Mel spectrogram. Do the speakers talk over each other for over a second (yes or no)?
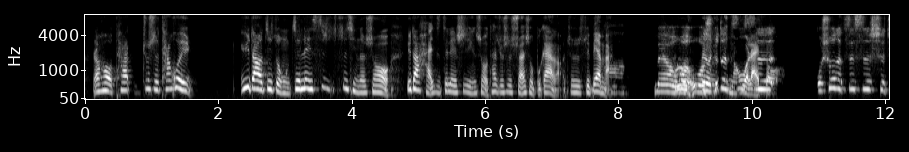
yes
